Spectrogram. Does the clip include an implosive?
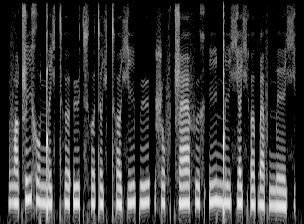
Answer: yes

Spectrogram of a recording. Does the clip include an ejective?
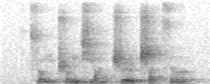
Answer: no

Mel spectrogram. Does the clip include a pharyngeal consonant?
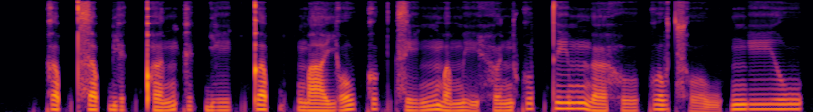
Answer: no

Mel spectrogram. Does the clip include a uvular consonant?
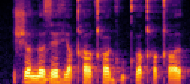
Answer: yes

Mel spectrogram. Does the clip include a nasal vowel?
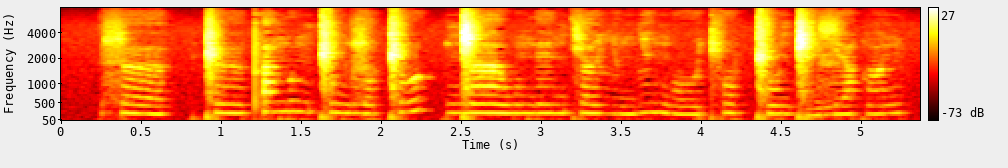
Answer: yes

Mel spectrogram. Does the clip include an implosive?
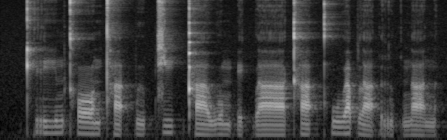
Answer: no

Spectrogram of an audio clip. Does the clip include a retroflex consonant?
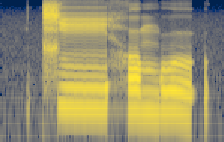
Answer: no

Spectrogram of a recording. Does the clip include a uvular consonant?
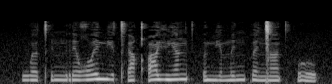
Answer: yes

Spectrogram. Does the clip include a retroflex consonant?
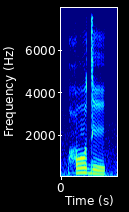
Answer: no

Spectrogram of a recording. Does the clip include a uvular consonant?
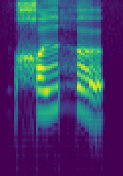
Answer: yes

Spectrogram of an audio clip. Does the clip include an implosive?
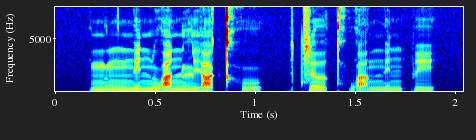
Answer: no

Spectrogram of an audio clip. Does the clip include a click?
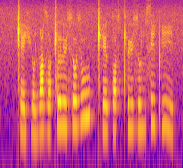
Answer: yes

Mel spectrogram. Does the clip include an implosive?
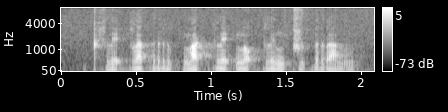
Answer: no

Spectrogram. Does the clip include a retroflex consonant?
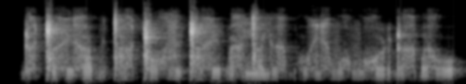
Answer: yes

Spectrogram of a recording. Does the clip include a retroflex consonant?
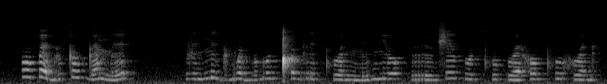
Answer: no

